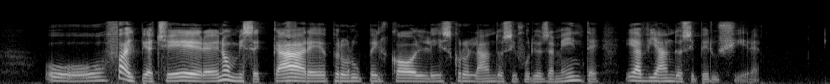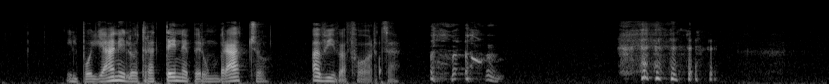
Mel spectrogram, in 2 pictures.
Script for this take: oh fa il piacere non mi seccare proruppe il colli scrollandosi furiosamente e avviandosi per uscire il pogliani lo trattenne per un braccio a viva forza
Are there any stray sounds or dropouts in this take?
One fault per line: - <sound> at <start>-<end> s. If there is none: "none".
- cough at 12.6-13.4 s
- laugh at 14.5-15.5 s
